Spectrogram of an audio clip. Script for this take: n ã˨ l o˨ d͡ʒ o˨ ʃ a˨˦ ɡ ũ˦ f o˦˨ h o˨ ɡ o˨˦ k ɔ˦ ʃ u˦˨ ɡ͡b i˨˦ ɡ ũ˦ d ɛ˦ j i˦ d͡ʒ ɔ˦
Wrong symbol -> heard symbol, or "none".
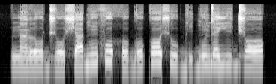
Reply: none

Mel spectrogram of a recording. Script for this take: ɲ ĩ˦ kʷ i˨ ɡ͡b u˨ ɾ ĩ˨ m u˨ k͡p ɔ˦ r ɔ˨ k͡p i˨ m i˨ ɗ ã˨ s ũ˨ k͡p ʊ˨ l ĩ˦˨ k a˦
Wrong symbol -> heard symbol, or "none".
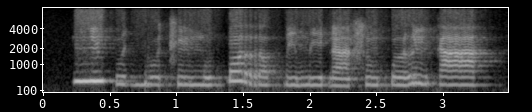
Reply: ɾ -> t͡s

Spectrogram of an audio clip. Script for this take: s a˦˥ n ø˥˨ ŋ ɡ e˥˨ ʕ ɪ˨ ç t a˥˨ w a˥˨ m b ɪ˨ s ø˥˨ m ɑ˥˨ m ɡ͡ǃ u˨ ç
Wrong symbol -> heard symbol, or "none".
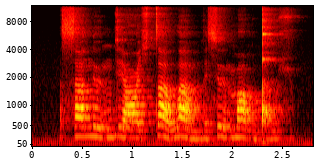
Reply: none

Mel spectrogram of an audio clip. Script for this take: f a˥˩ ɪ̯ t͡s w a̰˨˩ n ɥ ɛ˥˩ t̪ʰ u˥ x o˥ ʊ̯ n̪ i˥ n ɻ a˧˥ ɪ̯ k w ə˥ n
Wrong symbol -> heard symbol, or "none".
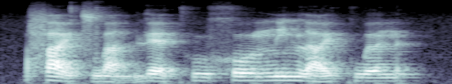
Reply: ɻ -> l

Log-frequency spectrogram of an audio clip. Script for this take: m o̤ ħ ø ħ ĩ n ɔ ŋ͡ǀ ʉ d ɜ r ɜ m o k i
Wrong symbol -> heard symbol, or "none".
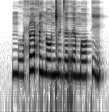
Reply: o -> ɔ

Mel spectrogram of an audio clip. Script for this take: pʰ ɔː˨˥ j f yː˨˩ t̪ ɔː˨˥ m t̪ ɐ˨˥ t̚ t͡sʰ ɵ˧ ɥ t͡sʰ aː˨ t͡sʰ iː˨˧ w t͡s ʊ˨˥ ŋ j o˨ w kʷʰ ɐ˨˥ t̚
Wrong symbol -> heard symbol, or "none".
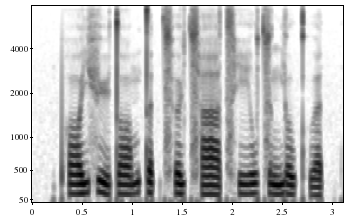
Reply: none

